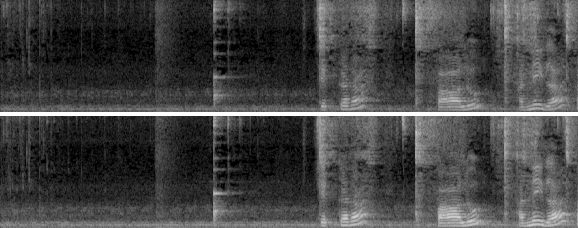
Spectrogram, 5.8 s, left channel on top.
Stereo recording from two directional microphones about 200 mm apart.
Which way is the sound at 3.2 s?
10° right (ahead or behind).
